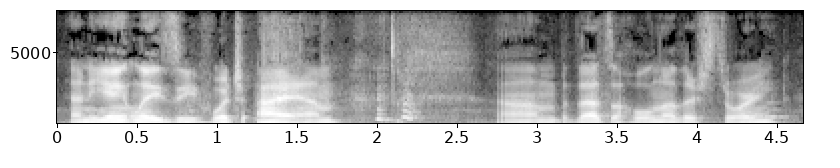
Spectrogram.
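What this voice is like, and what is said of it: Put-on accent. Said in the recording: “I don't know why I'm talking with that accent. ... the song is rubbing off on you.”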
